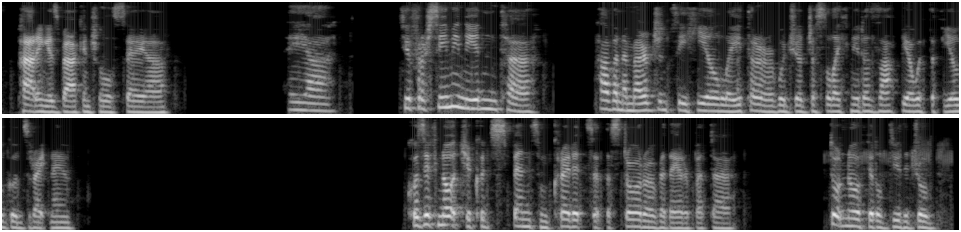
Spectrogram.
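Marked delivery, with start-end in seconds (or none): 2.8-18.9 soft whispered delivery. Voicing a character leaning close to a heaving companion: whispering in his ear. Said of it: "she'll lean over and whisper in his ear".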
